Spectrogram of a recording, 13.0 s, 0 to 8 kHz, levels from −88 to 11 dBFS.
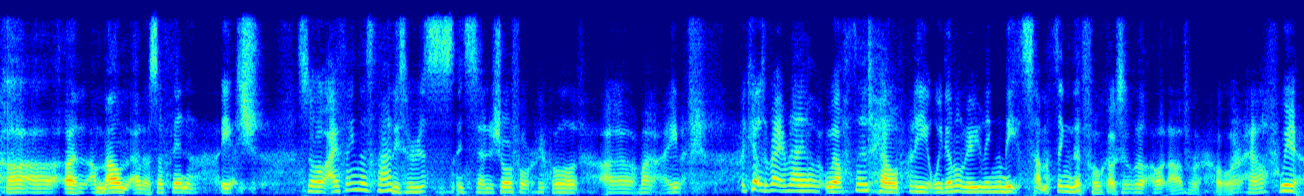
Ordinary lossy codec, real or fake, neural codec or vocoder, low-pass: Opus, 64 kbps; fake; codec, 16 kHz in and 24 kHz out, 0.4 kbps, LongCat-Audio-Codec, four codebook decoder; 7.2 kHz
